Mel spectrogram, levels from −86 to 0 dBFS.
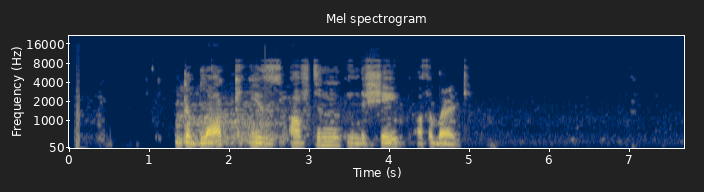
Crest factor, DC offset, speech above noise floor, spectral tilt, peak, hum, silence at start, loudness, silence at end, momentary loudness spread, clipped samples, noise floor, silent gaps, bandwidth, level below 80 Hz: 20 dB; under 0.1%; 54 dB; -5 dB/octave; -2 dBFS; none; 0.1 s; -19 LUFS; 2.75 s; 15 LU; under 0.1%; -73 dBFS; none; 9.6 kHz; -60 dBFS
